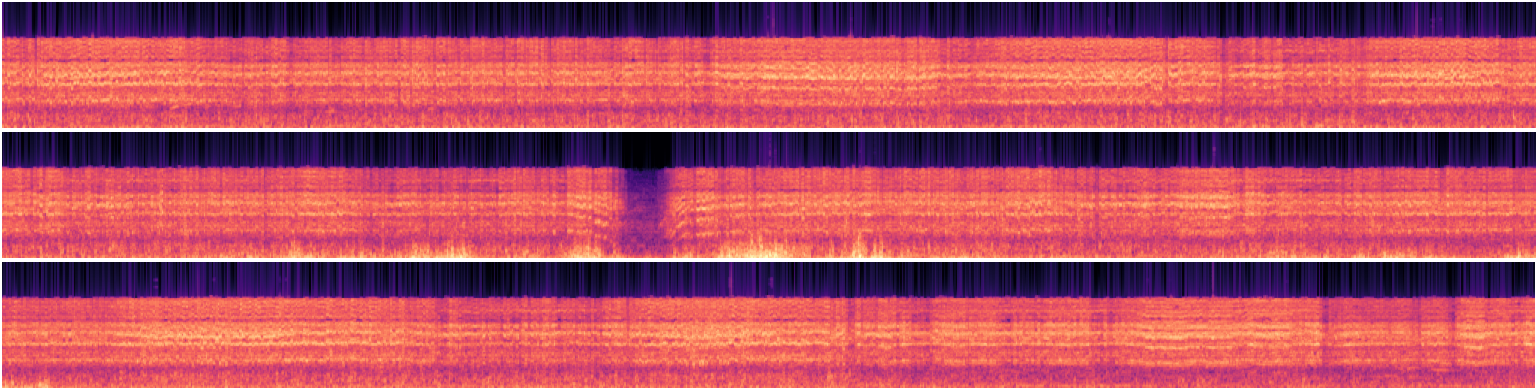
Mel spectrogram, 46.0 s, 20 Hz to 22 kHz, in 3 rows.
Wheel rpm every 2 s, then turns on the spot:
210, 230, 230, 230, 210, 210, 220, 220, 220, 230, 170, 180, 230, 220, 230, 230, 210, 230, 220, 220, 230, 220, 220.
none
